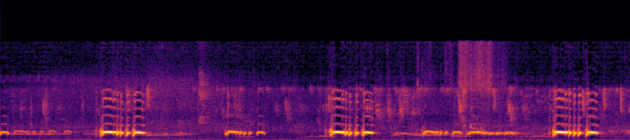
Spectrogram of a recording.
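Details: Zebra dove of local stock singing strongly, kept as a decoy lure: loud staccato note clusters repeat about every three seconds, with gentler rolling coos in the gaps.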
